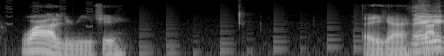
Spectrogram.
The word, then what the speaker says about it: Waluigi: This is also the case for Waluigi, Bad Luigi, and works even better in Japan, where his name is pronounced Waluigi.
